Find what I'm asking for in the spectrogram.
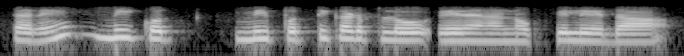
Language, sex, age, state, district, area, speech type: Telugu, female, 18-30, Telangana, Hanamkonda, urban, conversation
